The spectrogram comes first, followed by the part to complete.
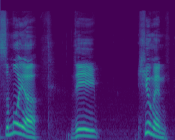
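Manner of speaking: high, loud ceremonial announcing.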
